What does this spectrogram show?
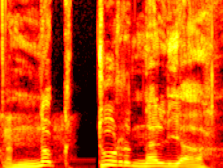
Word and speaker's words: Nocturnàlia: Gabriel bonjour et bonjour Nocturnalia c'est comme ça qu'il faut dire le titre de l'album Nocturnalia Nalia il y a un accent tonique qui est sur l'avant-dernière syllab c'est c'est voilà c'est du catalan c'est la nocturnale si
